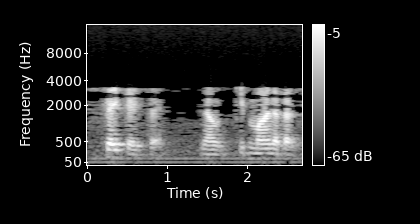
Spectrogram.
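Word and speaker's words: séquese: So you have seke, add the se to it, you have sequese, stresses on the third syllable back, add the accent mark.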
